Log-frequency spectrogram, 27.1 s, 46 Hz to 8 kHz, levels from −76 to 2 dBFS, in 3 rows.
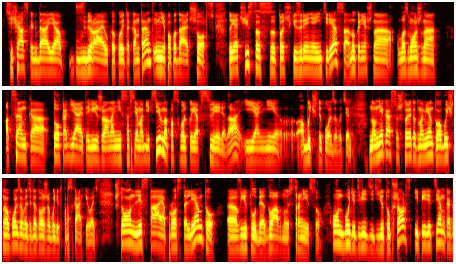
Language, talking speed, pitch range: Russian, 155 wpm, 115-135 Hz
